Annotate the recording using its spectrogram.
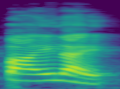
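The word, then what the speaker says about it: pili: हैं, ठीक है, और इनको हम लोग बोलते हैं पाइलाई, ठीक है, जिसका प्रोनाउंसिएशन काफी सारे टीचर्स पिलाई भी बोलेंगे, बोथ इज करेक्ट, ठीक है, both are correct, none of them is wrong pronunciation, okay.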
